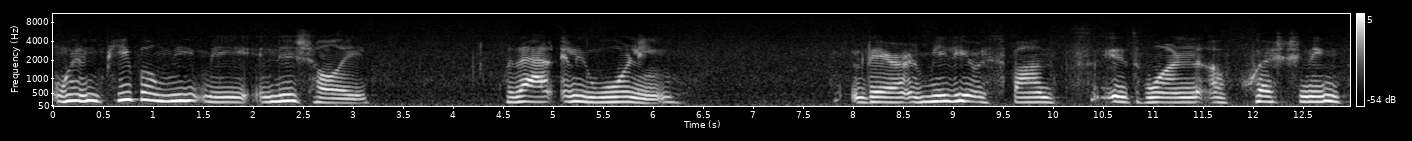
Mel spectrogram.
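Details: Adult woman with dystonia musculorum deformans for nearly 30 years since age 10, starting as writer's cramp and spreading to the whole body and speech; speech improved after surgery but dysarthria persists; 1982 film.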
